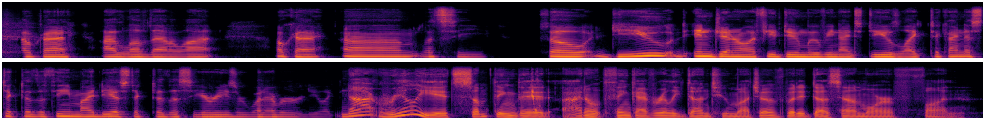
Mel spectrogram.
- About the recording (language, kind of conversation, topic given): English, unstructured, What would your ideal movie night lineup be, and what snacks would you pair with it?
- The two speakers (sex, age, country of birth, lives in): male, 35-39, United States, United States; male, 50-54, United States, United States
- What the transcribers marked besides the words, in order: other background noise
